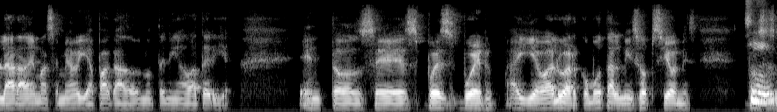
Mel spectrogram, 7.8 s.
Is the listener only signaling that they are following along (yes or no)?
yes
